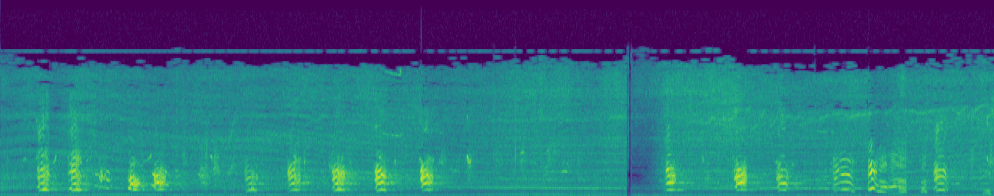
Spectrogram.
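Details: Dog that hates the drone invading its space barks nonstop, a rapid run of about twenty sharp barks with brief gaps, ending in a few rising, whining yelps over a constant mechanical drone hum.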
